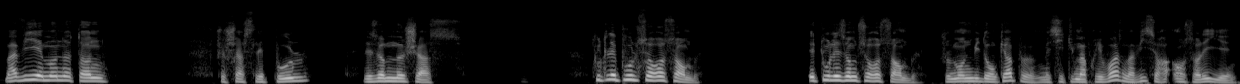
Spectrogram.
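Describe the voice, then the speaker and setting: A man's voice: on the high side, animated, mellow, dry recording, close to an everyday voice. A man voicing a lonely, patient fox who talks earnestly and pleads for friendship. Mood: wistful. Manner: earnest, pleading, explains slowly.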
